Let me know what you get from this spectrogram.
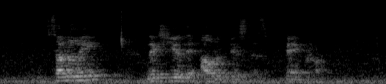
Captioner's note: snaps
